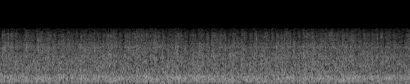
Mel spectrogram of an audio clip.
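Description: A roomful of manual typewriters clattering together, a dense, steady stream of overlapping key strikes.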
